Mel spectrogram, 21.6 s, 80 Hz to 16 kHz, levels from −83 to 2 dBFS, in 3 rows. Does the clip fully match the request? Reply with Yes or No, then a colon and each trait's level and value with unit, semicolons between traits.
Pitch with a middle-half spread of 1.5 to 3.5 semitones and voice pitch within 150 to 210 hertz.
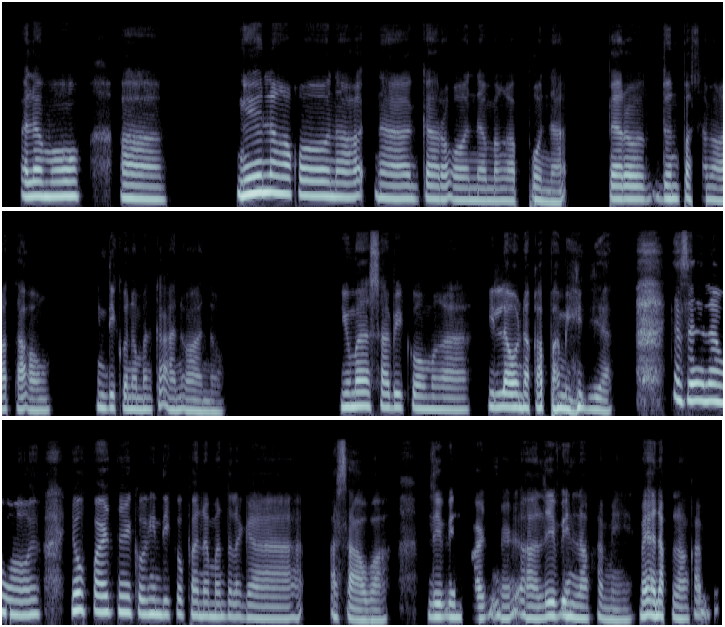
No: average, 4.0 semitones; high, 190 Hz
